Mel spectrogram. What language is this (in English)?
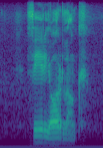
Afrikaans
